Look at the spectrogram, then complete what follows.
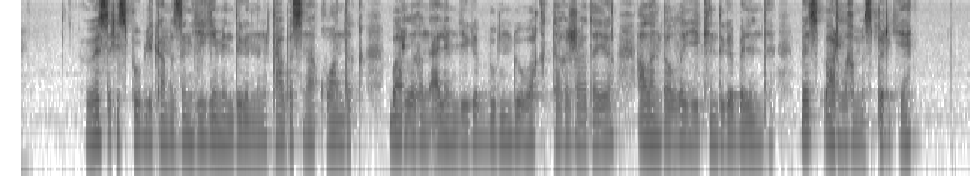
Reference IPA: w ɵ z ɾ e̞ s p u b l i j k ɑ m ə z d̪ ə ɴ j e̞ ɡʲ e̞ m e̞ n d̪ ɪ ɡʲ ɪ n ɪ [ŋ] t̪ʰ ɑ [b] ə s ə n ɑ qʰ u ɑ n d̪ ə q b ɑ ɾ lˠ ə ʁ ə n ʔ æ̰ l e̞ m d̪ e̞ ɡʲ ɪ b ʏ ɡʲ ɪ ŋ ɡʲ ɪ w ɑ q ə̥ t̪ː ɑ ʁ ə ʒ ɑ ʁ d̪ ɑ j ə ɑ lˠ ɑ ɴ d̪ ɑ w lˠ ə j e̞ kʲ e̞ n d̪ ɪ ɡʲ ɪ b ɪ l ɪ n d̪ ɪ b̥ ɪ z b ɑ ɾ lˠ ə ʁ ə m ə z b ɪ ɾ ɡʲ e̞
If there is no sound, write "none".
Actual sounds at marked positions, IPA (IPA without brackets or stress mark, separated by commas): ŋ, b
